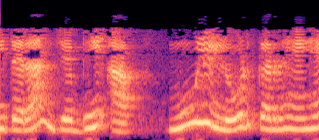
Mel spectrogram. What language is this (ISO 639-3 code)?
hin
